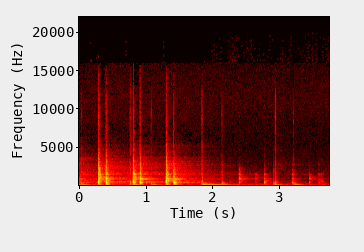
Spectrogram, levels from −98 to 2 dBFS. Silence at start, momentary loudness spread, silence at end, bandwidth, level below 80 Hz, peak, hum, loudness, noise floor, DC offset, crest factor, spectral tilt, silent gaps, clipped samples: 0 s; 21 LU; 0.3 s; 16.5 kHz; -52 dBFS; -14 dBFS; none; -35 LUFS; -58 dBFS; under 0.1%; 24 dB; -6 dB/octave; none; under 0.1%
